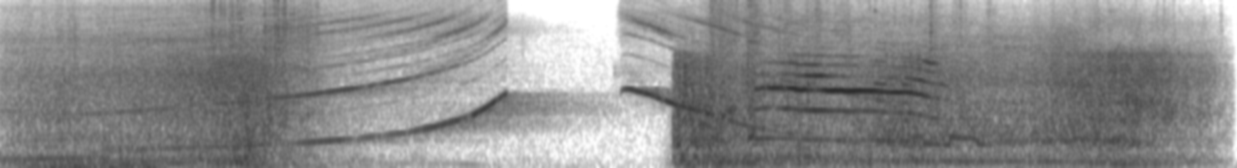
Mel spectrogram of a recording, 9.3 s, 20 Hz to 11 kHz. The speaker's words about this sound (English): And that's going back to The Man with the Golden Gun. Okay. And that is the whistle noise that we get when his car does a 360 over the river.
